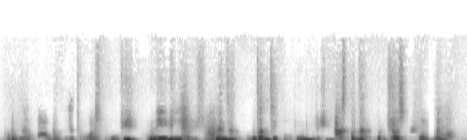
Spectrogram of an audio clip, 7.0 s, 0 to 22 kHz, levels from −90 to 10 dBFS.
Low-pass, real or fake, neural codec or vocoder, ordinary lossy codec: 19.8 kHz; fake; codec, 44.1 kHz, 0.9 kbps, DAC; MP3, 64 kbps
